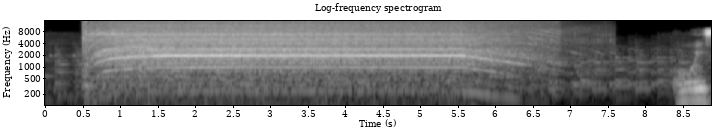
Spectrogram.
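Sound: blender whirring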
